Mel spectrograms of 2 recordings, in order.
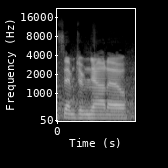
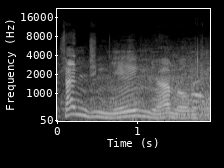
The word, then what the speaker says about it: San Gimignano: Hey, so today we're taking a day off in San Gimignano. I think that's the right pronunciation. Matt, try it. San Gimignano.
